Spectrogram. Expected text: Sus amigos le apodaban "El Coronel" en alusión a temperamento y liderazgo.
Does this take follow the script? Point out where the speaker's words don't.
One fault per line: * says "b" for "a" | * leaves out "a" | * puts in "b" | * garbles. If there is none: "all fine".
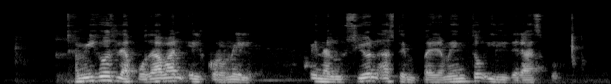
all fine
